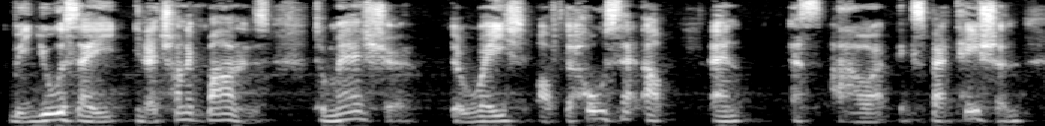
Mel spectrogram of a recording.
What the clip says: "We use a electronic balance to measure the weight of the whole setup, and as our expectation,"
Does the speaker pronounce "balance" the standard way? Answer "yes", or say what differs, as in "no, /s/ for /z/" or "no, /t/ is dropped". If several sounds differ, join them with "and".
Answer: no, /n/ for /l/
